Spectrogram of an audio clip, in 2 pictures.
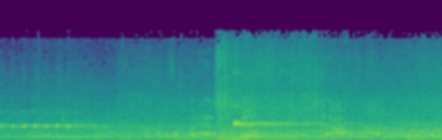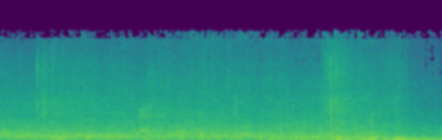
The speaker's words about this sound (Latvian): Akustikā to dēvē par maskēšanas efektu, ko šajā gadījumā izraisa ūdens šļakotu troksnis. Tas atstarojas no visām basēna telpas sienām un neļauj mūsu dzirdes mehānismiem ātri atrast skaņas avotu.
